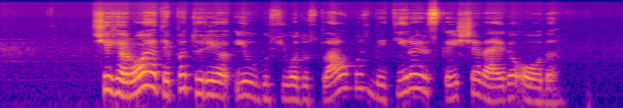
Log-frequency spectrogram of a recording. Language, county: Lithuanian, Kaunas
